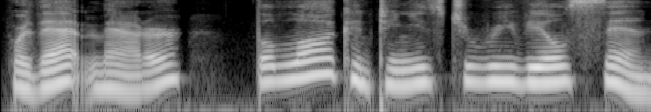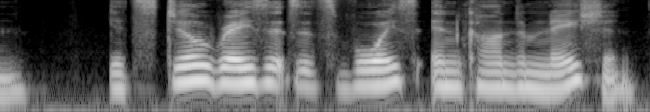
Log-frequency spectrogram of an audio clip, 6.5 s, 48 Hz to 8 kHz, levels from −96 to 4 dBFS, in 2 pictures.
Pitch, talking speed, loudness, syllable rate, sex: 170 Hz, 140 wpm, -18 LUFS, 4.5 syllables/s, female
